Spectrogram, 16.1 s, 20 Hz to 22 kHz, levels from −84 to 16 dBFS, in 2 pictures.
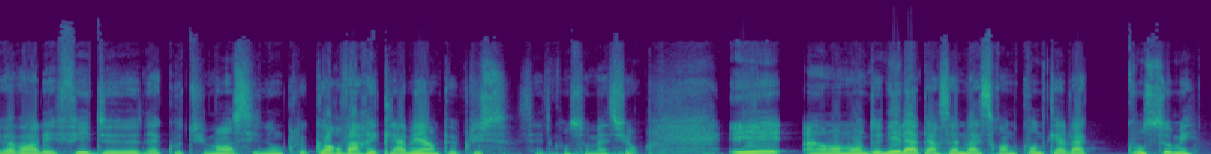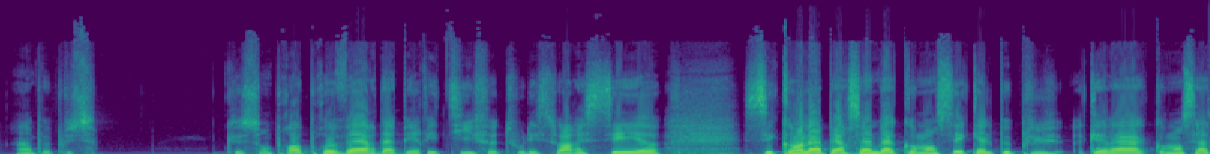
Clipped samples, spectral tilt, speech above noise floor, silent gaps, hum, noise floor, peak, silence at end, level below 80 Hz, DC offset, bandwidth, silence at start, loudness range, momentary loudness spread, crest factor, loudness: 0.4%; -5.5 dB/octave; 48 dB; none; none; -60 dBFS; 0 dBFS; 0 s; -36 dBFS; 0.4%; 16 kHz; 0 s; 5 LU; 15 LU; 12 dB; -12 LUFS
